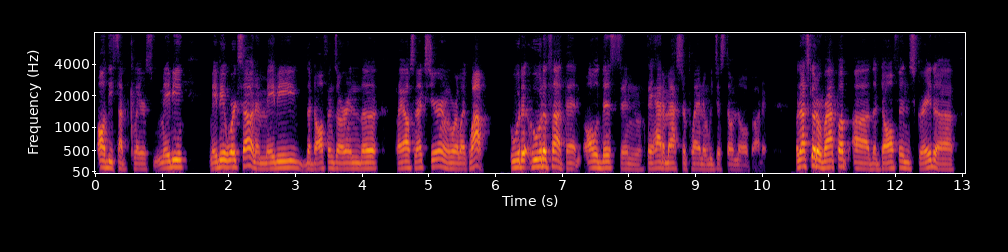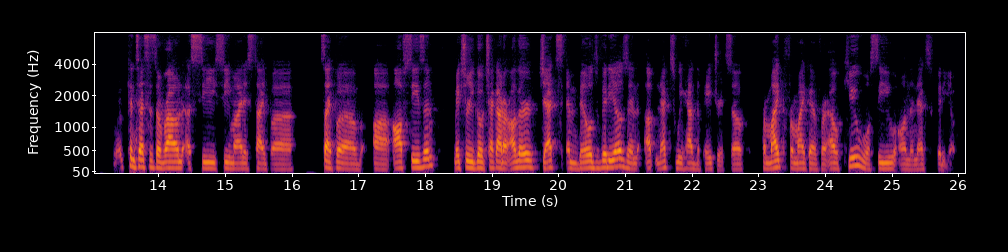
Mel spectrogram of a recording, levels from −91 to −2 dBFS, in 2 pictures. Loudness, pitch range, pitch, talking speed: -30 LUFS, 115-145 Hz, 130 Hz, 245 wpm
